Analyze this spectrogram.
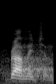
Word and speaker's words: Brummagem: And one of the places I went to, following the old peg leg around England, was Birmingham, Brummagem as they pronounced it.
